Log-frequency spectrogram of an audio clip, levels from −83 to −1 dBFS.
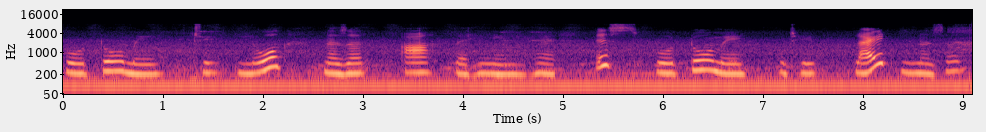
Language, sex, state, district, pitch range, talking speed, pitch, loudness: Hindi, female, Madhya Pradesh, Umaria, 90-110 Hz, 90 wpm, 100 Hz, -21 LUFS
